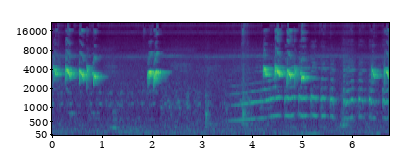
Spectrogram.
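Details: Sooty-headed bulbul, four months old, delivering song stuffed with rengganis and cucak wilis mimicry; clusters of rapid downslurred whistles alternate with a long steady rising tone in the middle, then more stepped falling notes.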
